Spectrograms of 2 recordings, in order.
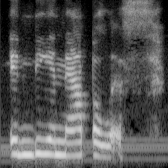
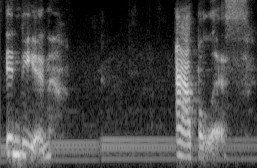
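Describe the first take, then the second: First: The start is reduced, like 'Inap' or 'Annapolis'. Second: The start is said fully as 'Indian'. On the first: The speaker calls it wrong. "I guess I've been saying that wrong my entire life" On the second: The speaker calls it right. "it's Indian, like Indiana"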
